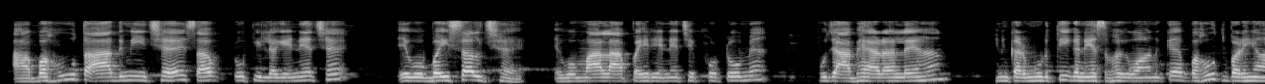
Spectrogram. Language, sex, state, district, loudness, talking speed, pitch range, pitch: Maithili, female, Bihar, Begusarai, -15 LUFS, 135 wpm, 165-190 Hz, 175 Hz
